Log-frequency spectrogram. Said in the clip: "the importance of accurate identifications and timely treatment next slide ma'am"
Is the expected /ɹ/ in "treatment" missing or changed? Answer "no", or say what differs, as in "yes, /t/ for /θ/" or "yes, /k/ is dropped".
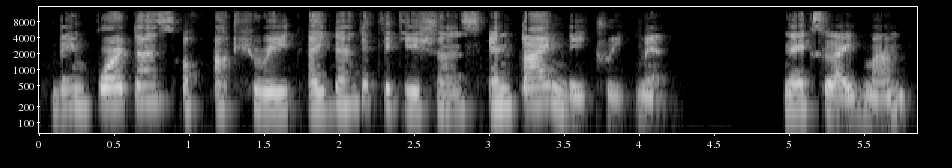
no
